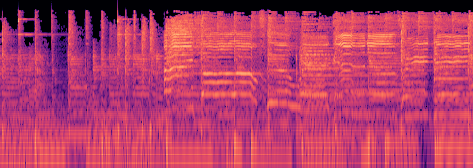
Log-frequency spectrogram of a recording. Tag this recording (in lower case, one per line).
music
